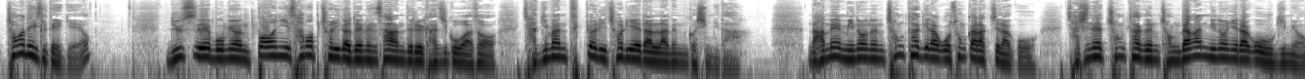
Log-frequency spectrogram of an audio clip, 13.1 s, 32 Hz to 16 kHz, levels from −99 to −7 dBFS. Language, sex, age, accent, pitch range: Korean, male, 40-59, native, 120-170 Hz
